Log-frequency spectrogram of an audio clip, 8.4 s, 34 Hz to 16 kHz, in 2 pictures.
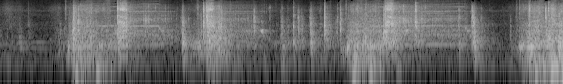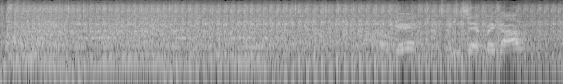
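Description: A Honda Supra X 125 PGM-FI motorcycle engine starts after a few seconds of voices and clatter, then runs loudly and steadily with the throttle held high until the end.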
